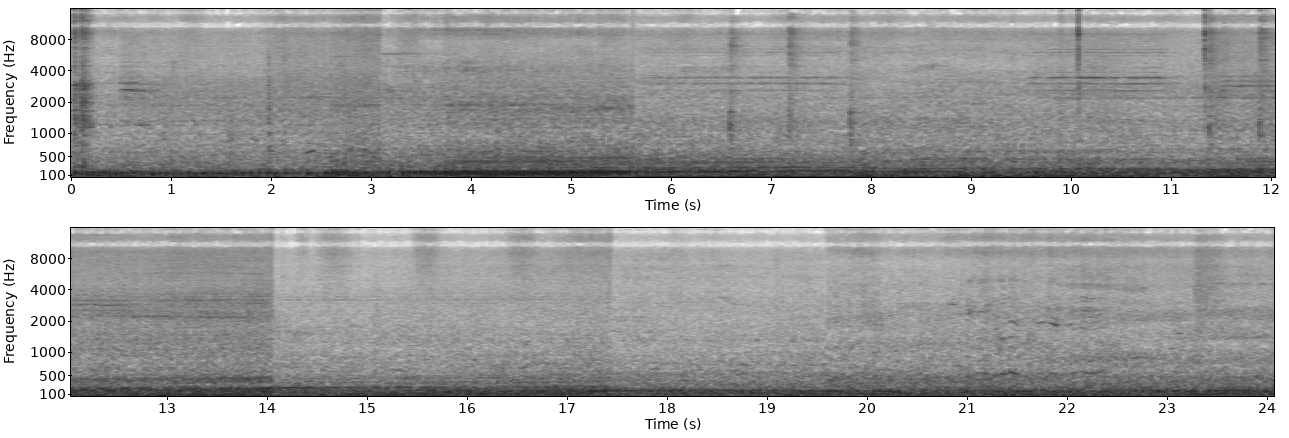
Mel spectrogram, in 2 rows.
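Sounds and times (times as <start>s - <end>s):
engine rumbling: 0.0s - 24.0s
sharp clicks: 11.2s - 12.1s.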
